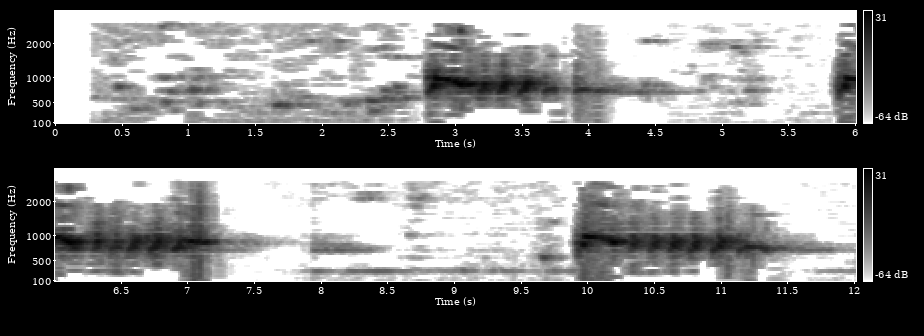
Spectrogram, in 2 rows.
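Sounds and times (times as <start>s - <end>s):
spotted dove cooing: 2.8s - 4.1s, 5.9s - 7.3s, 9.9s - 11.5s.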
